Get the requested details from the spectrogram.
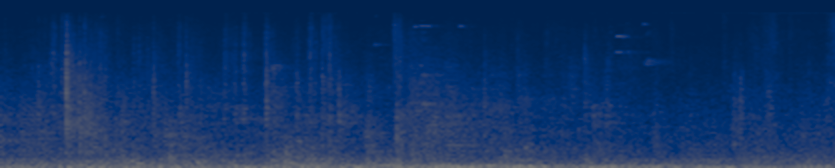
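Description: Footsteps tap softly on wooden boards.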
